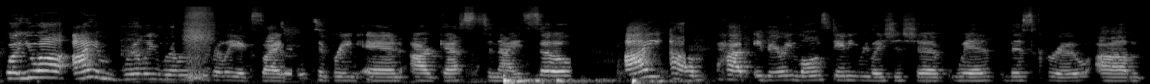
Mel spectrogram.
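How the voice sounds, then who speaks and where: A woman hosting an online talk show with excited introductions and banter, emphatically repeating words for effect. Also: lowish voice, low-quality recording.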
